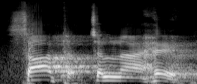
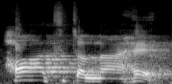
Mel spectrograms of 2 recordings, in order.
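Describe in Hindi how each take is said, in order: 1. पहला शब्द स की आवाज़ से शुरू होता है। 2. पहला शब्द ह की आवाज़ से शुरू होता है। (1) "वो बोलना चाहते हैं स" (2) "बोल देते हैं दादाजी लोग"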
